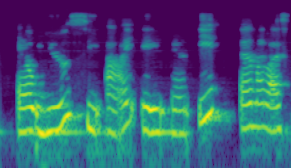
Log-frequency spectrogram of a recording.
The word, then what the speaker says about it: Luciane: This Luciane, I know that is a little bit hard to pronounce. So it's Luciane. Luciane.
